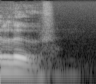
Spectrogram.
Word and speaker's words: Louvre: kind of looks like the Louvre in France which I'm sure I mispronounced that. – The Louvre, just the Louvre.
